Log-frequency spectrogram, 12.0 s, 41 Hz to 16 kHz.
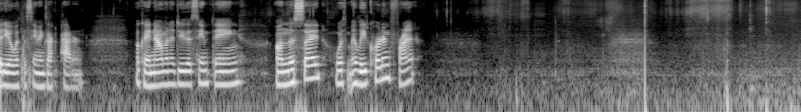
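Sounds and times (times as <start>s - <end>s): cord rustling and sliding: 6.6s - 12.0s.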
